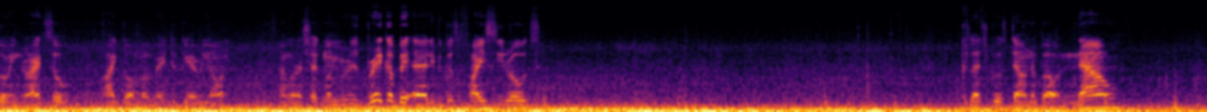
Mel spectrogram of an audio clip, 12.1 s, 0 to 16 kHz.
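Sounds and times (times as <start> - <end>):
car driving on wet road: 0.0 - 12.0.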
